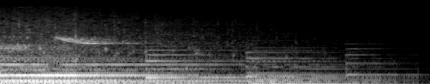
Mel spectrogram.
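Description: Background music of held, sustained chords that changes chord twice and fades out to silence.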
